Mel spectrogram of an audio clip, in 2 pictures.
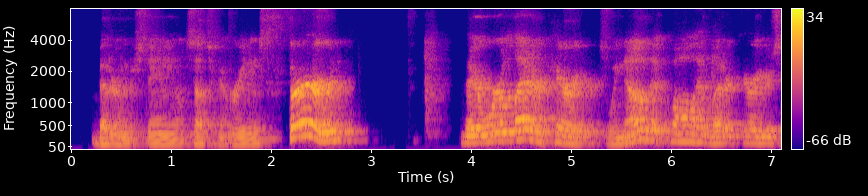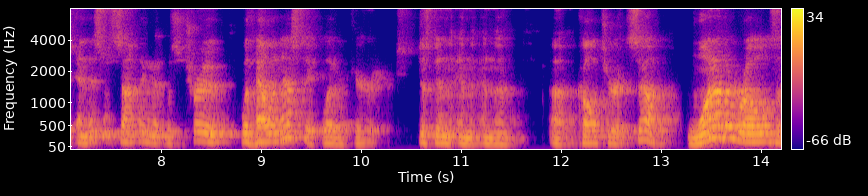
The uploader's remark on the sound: These podcasts are the recordings of the lectures.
